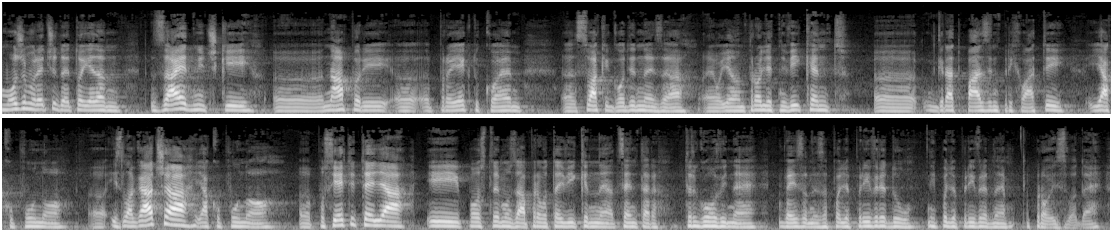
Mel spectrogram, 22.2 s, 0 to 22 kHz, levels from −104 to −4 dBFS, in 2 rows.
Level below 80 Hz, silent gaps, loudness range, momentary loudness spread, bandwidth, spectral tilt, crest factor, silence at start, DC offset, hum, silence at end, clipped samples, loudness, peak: -52 dBFS; none; 5 LU; 12 LU; 13.5 kHz; -7 dB/octave; 20 dB; 0 s; under 0.1%; none; 0.1 s; under 0.1%; -22 LUFS; -2 dBFS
